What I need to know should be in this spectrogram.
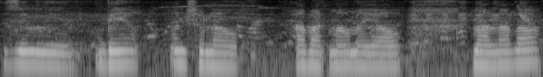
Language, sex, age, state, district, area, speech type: Bodo, female, 30-45, Assam, Udalguri, rural, spontaneous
